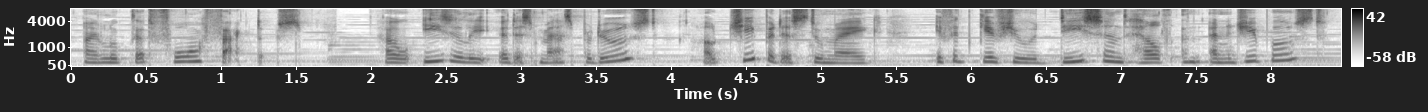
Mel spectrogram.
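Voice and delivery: usual speaking voice

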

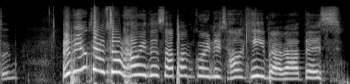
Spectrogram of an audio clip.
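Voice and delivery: put-on high-pitched girl making a mild threat; threatening Sakura. A narrator's reading. Sakura threatens to tell on the boys, high voice. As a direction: warn them in a high character voice. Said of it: "Sakura threatened".

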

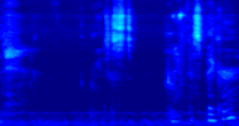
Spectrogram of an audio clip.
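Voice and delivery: whispered under the breath, slow at first; whispered aside. Real, not acted. Host adjusting her livestream screen, murmuring to herself in a whisper. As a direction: quietly mutter it to yourself off-mic.

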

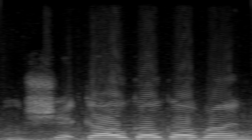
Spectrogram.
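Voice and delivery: loud frantic go go go; panicked urging. Real, not acted. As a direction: yell at the screen in panic. Panicked urging during chase.

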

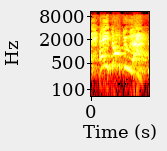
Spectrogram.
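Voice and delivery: high, loud alarmed shout of protest; startled shout. Retold or imitated. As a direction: yell it out to stop her. Startled by women in sauna.

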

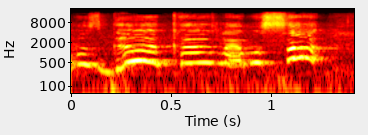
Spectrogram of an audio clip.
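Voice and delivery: very high laughing "What's good, cuz?"; mock squaring up, laughing; mock confrontation. Shown as a demonstration. Beefing with somebody demo.

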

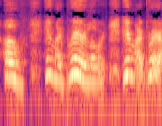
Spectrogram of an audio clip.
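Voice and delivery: high-pitched imitated begging; mock tearful plea. Follower begging the Lord to hear, mock pleading. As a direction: mimic someone wailing a prayer, lightly.

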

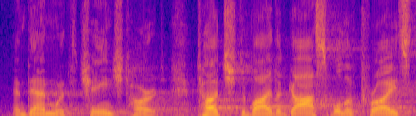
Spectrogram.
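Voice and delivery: ordinary talk, nothing marked

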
